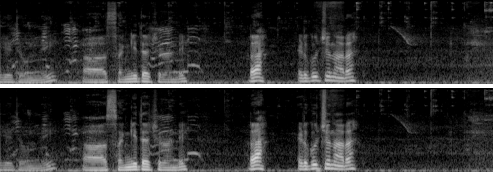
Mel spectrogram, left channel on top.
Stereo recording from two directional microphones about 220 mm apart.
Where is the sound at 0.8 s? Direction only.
20° right (ahead or behind).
